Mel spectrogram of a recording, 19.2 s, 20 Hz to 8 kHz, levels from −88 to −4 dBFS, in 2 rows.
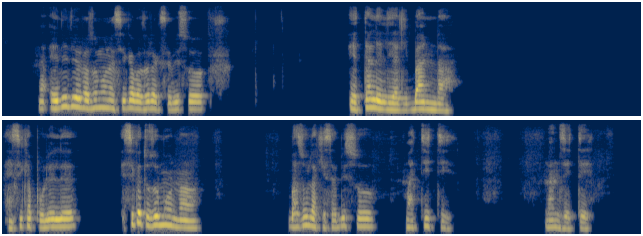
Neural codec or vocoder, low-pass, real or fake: none; 7.2 kHz; real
